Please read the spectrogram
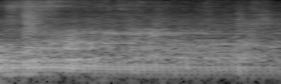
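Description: Small motorcycle engine running at low revs close by, a steady low drone with a fast, even pulse.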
